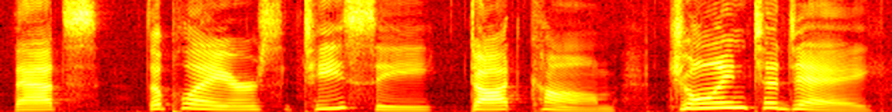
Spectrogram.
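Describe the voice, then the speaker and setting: Smooth, animated woman reading a radio promo. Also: a little high, extremely slow, no room sound, studio quality. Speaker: promo announcer. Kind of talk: scripted radio advertisement.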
